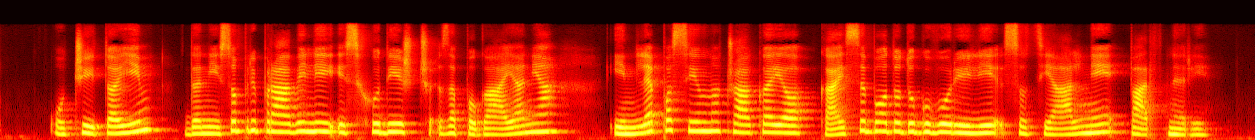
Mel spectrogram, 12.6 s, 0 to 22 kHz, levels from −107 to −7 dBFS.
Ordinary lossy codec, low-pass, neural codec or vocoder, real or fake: none; 10.8 kHz; codec, 24 kHz, 0.9 kbps, WavTokenizer, large speech release; fake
